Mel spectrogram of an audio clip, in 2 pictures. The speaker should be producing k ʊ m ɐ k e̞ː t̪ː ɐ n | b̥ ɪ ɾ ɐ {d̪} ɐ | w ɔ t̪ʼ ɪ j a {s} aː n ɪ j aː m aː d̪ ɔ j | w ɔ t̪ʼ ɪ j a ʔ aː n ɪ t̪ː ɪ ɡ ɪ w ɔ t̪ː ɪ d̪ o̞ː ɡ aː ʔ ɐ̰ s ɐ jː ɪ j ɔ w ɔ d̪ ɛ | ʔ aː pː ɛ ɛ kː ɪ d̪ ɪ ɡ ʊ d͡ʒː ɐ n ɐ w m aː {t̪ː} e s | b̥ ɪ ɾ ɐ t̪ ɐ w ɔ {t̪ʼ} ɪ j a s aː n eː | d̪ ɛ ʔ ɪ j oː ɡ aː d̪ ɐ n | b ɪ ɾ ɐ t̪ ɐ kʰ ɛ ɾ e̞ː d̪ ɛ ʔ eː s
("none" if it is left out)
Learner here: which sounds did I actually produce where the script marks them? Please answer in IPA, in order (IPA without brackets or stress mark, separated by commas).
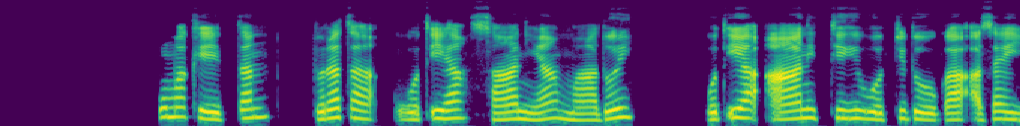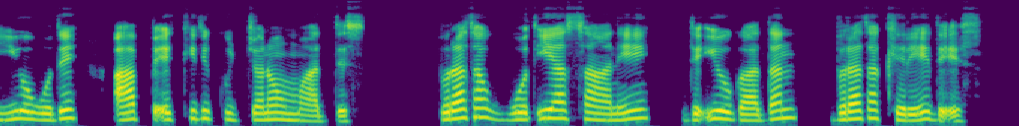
t̪, s, d̪ː, t̪ʼ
